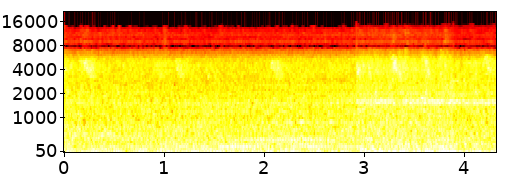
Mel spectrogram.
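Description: A few short, high bird chirps over steady outdoor background noise. A steady high tone joins about three seconds in.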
